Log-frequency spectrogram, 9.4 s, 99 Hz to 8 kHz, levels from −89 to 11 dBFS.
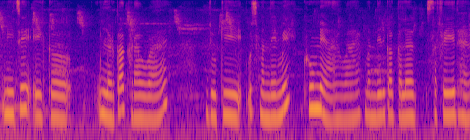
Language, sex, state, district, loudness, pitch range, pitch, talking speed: Hindi, female, Bihar, Lakhisarai, -25 LUFS, 200-225 Hz, 210 Hz, 125 wpm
